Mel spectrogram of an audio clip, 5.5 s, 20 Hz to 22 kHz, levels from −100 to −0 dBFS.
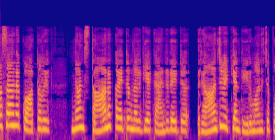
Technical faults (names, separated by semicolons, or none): HE-AAC compression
